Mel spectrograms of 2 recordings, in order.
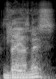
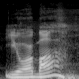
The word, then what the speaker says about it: Giannis: Giannis. Giannis. – What's his name? – Jorma. – Giannis. – It's not Jorma or Jorma.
